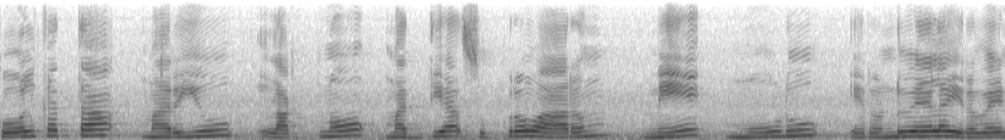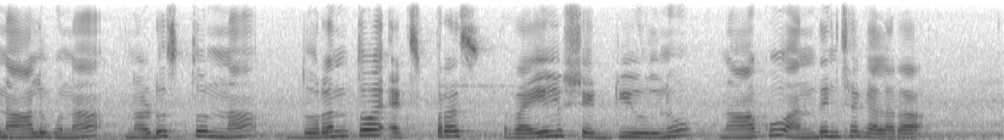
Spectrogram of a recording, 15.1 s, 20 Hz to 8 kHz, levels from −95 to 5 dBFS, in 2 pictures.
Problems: none marked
